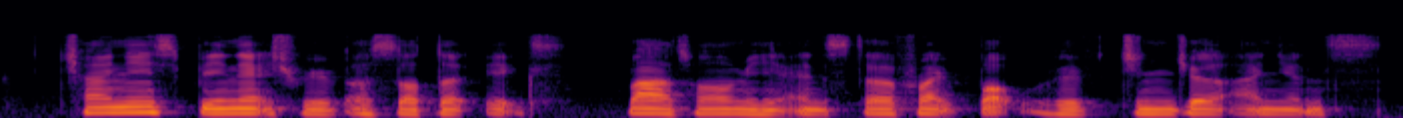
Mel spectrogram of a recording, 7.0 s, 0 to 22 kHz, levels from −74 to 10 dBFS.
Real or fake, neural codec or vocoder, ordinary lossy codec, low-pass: real; none; none; 7.2 kHz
